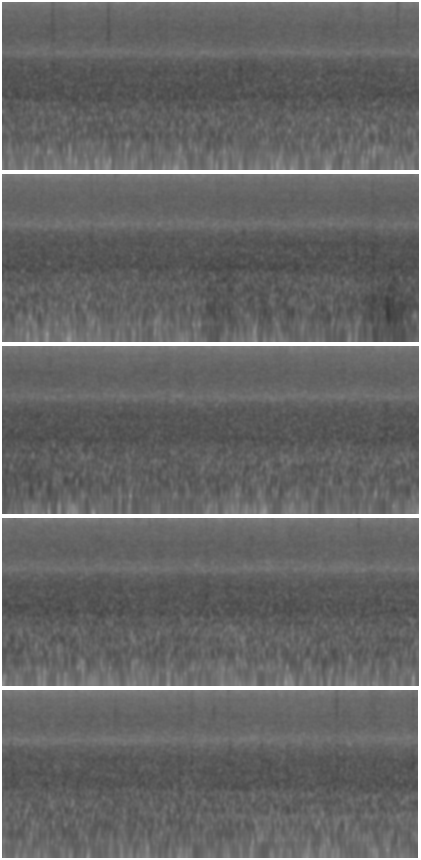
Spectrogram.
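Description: Heavy rain pouring down, a steady dense hiss of downpour. A brief low thud about eight seconds in.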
